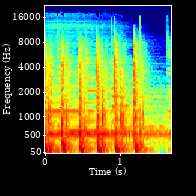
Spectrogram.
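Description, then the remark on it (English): About six quick, evenly spaced knocks rap on a wooden door as dawn breaks, each a dull, solid thunk, with a faint steady hum underneath and no voices. “Then, as dawn broke, someone knocked at the door.”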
